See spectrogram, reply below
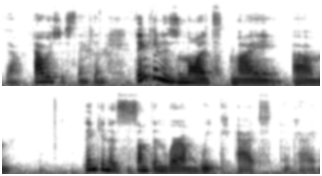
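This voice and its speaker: A woman's voice: lowish voice, very animated, slow pace, vocal fry. Blunt, swearing woman with a Russian accent. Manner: blunt, chatty, swears freely, self-mocking. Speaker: vlogger. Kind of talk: casual chat to camera.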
